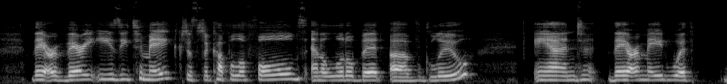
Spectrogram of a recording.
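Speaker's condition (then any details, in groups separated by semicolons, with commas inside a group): No condition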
